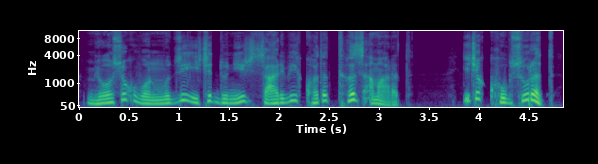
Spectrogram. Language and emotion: Kashmiri, surprised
